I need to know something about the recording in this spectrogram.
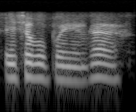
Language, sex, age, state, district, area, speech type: Odia, male, 45-60, Odisha, Nabarangpur, rural, conversation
